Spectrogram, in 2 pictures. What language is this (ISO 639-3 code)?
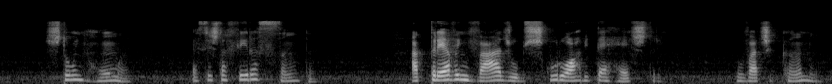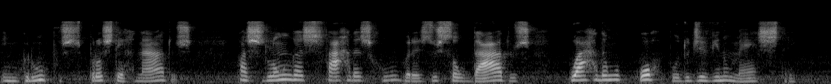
por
